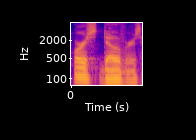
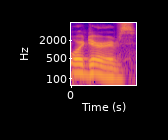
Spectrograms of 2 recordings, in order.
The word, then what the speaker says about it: hors d'oeuvres: whatever the all right it's not horse dovers how do you actually pronounce it hors d'oeuvres hors d'oeuvres I thought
